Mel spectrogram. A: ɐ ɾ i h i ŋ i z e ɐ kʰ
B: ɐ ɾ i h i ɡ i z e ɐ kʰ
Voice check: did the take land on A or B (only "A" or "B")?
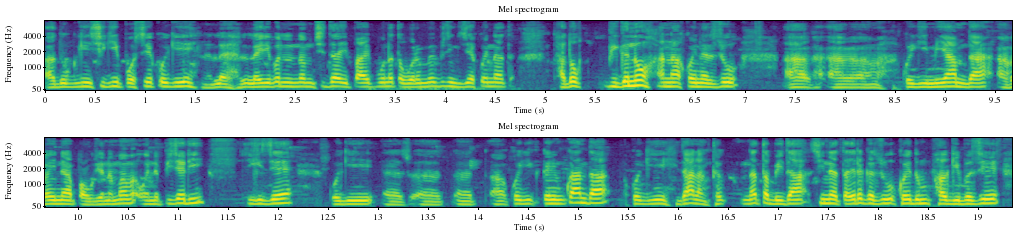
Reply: B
